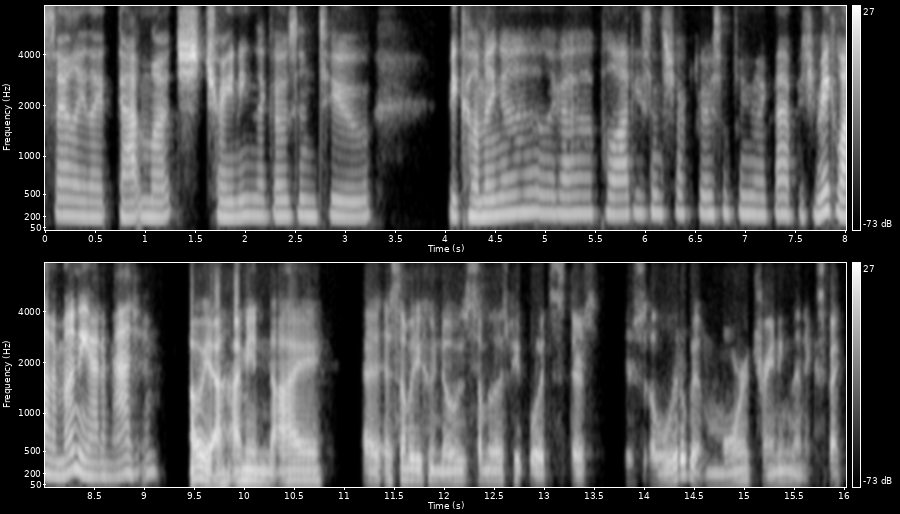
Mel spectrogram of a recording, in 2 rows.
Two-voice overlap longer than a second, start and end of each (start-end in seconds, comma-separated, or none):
none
